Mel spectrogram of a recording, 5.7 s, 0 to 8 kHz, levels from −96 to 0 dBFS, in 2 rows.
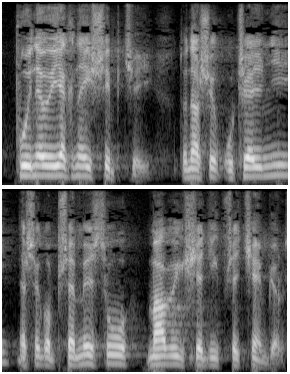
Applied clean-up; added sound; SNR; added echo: none; none; none; none.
